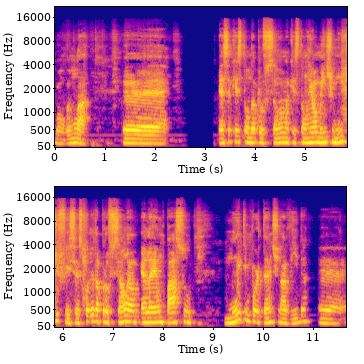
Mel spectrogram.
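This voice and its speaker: A man talks at a fairly high pitch. His voice is somewhat breathy and his pace fairly slow. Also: ordinary pitch variation. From Francisco Morato, São Paulo state, Brazil. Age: 20s. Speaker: architect. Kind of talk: casual chat.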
